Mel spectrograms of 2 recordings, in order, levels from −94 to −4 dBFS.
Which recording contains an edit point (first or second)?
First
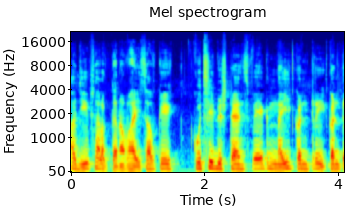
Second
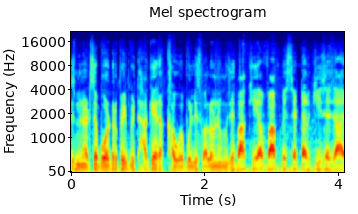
second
